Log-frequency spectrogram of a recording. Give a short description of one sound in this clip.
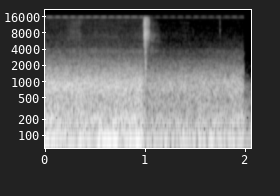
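A golf club strikes a ball with a crisp click.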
